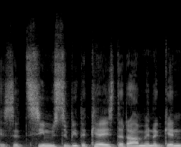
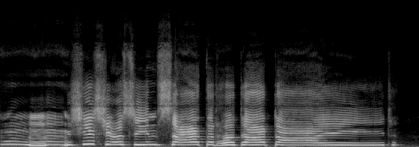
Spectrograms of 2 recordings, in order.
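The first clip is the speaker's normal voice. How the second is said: very high, very slow shrill voice, died drawn out. Complaining about a game companion interrupting a sad scene, shrill high-pitched Paimon voice. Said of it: "in her shrill, like super super high pitched voice".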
